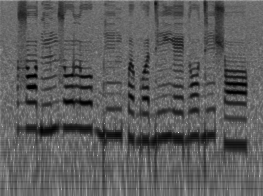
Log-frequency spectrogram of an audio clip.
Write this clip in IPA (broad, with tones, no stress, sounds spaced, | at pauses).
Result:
z ɔ˧ d ĩ˨˦ m z o˦ l oː˦ ɡ͡b iː˧ ŋ p ə˨ ɡʷ ə˨ d i˨˦ j e˧ d o˦ d i˦ ʃ ɔ˨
